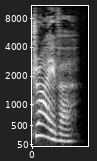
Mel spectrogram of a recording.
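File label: "driver", British English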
